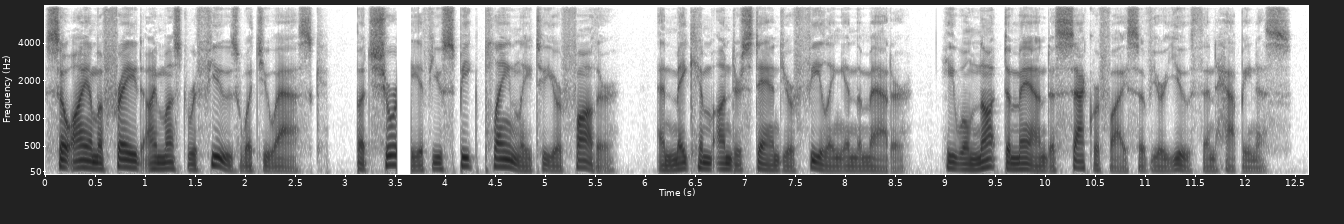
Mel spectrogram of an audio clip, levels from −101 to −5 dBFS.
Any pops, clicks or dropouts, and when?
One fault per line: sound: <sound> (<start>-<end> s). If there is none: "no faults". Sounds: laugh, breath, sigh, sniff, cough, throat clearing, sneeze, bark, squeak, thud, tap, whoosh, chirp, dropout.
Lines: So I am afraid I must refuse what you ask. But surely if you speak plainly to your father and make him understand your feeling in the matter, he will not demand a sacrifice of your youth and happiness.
sound: dropout (3.5-3.7 s)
